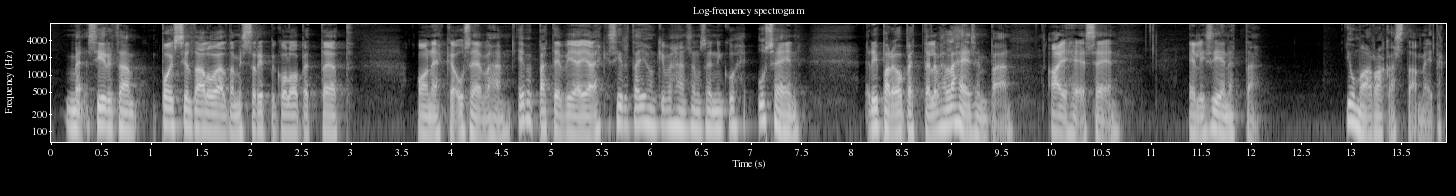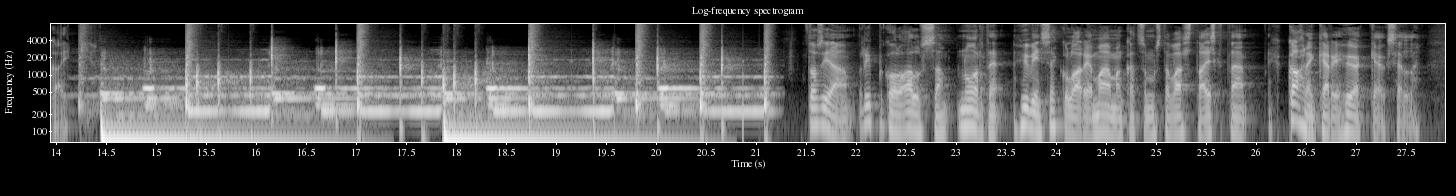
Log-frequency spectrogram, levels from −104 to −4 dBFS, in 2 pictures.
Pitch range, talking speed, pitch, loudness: 95-140 Hz, 90 wpm, 110 Hz, -24 LUFS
